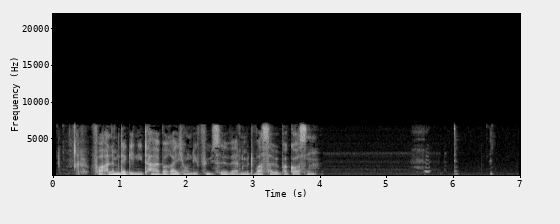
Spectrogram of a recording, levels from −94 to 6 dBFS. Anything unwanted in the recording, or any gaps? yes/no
yes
